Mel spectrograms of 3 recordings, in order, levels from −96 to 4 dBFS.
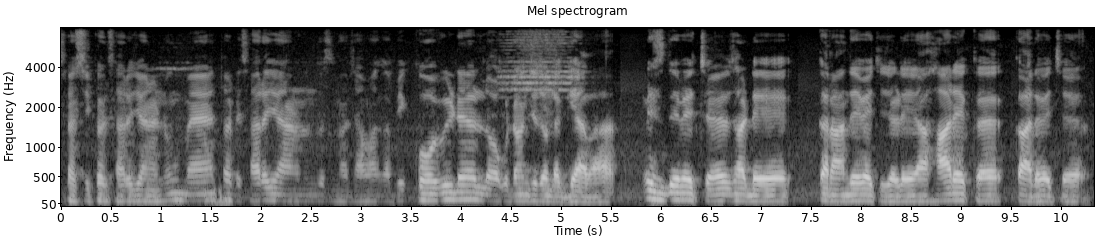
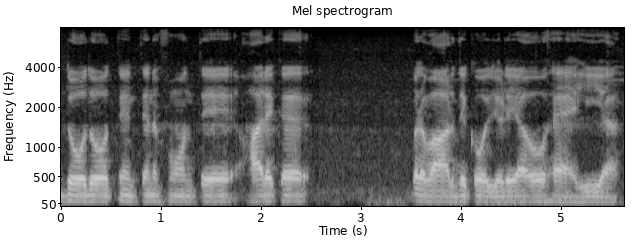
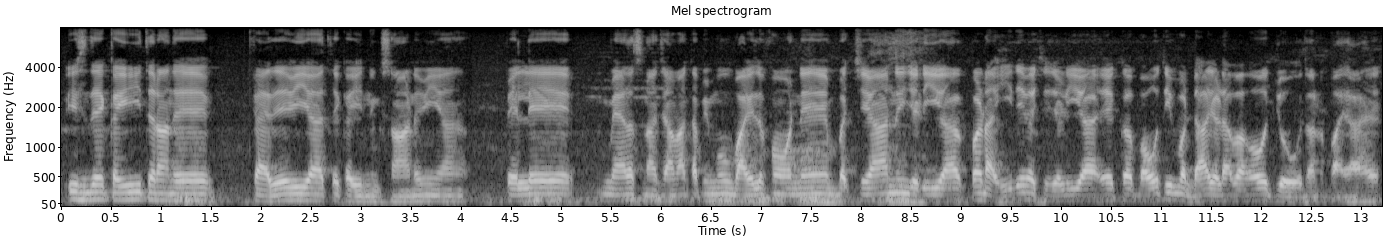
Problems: none marked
